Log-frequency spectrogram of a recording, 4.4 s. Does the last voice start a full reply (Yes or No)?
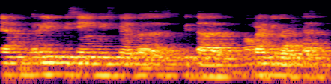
Yes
